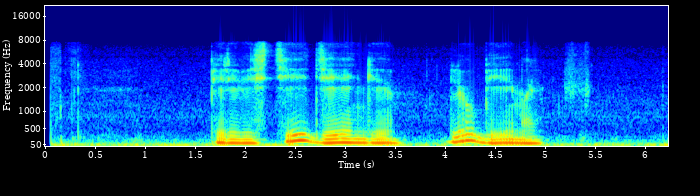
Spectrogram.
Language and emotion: Russian, sad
